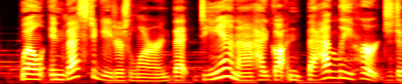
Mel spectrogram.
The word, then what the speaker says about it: Deana: So for consistency's sake, we're pronouncing her name Deana, which is how detectives pronounce it. Anyways, even before the results of the test came back, investigators were pretty convinced that Deana was indeed their Jane Doe.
